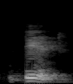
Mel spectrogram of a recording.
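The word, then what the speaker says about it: debt: 25 নম্বর cleared ডেট, এর ডিইবিটি এর উচ্চারণ হচ্ছে ডেট, মানে হচ্ছে ঋণ, ঋণটা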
